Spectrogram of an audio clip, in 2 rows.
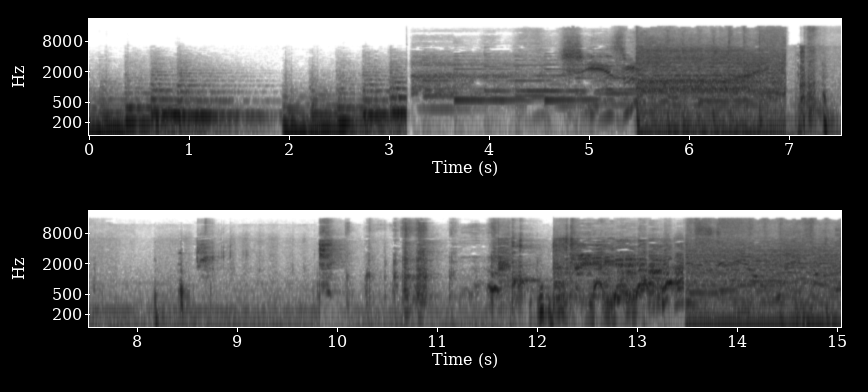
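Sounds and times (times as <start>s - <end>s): man stifling laughter: 9.0s - 13.5s.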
